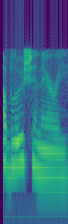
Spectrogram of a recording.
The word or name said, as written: ablutionary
